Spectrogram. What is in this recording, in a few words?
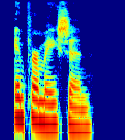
"information", English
